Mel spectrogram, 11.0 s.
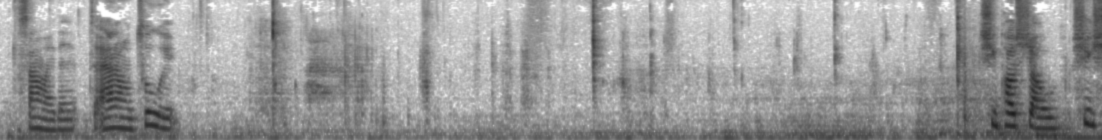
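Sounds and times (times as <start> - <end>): person chewing with mouth clicks: 1.9 - 9.7.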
